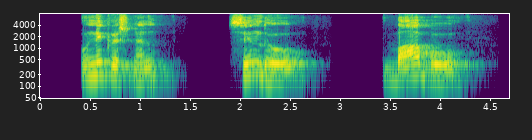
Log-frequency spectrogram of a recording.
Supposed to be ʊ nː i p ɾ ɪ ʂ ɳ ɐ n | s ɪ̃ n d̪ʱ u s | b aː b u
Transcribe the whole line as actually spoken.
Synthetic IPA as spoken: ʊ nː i k ɾ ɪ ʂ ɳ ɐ n | s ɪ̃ n d̪ʱ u | b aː b u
